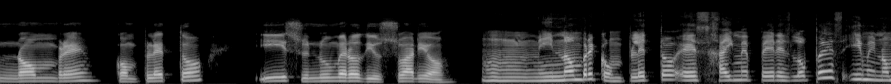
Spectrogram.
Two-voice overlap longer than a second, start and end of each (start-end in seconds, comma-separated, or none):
none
